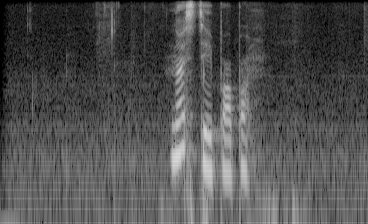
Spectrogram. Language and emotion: Russian, neutral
